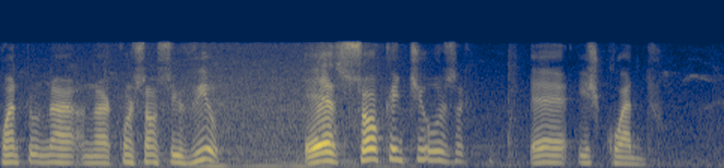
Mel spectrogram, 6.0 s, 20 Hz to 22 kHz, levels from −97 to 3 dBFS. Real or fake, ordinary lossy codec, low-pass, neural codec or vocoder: real; none; none; none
